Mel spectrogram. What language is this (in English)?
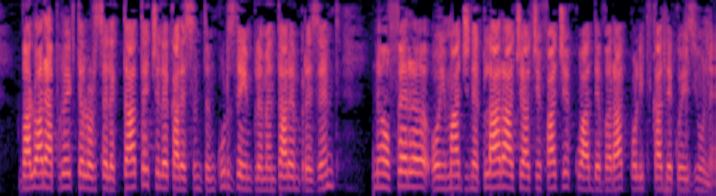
Romanian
